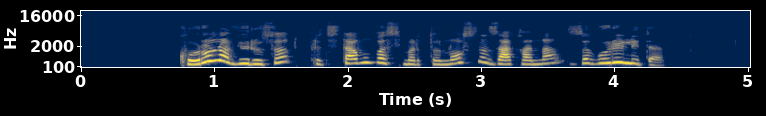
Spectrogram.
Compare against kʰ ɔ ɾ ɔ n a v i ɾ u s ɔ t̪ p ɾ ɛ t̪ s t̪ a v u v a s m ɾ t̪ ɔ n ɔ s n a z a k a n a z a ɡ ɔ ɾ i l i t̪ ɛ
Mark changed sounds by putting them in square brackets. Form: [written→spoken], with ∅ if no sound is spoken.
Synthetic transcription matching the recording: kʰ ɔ ɾ ɔ n a v i ɾ u s ɔ t̪ p ɾ ɛ t̪ s t̪ a v u v a s m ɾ t̪ ɔ n ɔ s n a z a k a n a z a ɡ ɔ ɾ i l i t̪ ɛ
